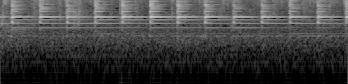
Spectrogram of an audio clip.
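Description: A train rolls past in steady rain, its wheels clacking in a regular, even rhythm of about three beats per second, loud and close, with a faint high tone running underneath and no voices.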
